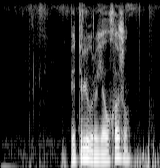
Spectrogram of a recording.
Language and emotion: Russian, neutral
